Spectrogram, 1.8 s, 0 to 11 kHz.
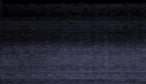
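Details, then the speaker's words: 2020 F350 on-board air system with ARB twin compressor, upfitter on, truck running: only the top fans' steady low drone; the compressor stays off for two to three minutes because the system holds pressure with no leaks. "what you hear now are the fans at the top and if you don't want those to run you can simply turn your upfitter off"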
